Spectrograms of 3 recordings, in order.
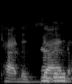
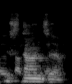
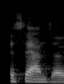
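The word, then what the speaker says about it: Castonzo: It's Anthony Anthony Catazano. Costanzo. Costanzo, yeah. I can't pronounce his last name correct.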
